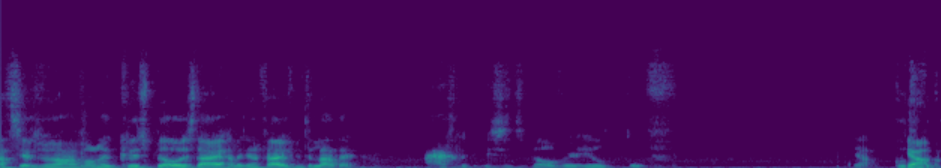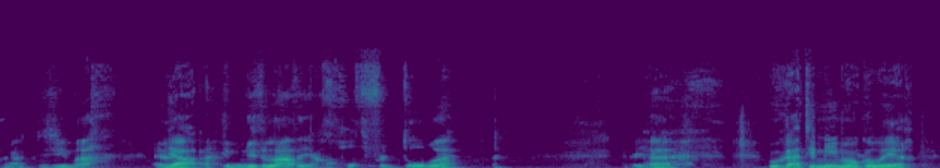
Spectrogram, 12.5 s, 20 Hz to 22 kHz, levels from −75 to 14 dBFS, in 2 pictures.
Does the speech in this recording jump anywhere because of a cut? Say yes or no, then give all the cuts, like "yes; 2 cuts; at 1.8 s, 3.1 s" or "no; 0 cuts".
yes; 3 cuts; at 2.8 s, 6.0 s, 11.4 s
